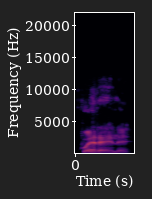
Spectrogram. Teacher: In the case of querele, when you see a Q, it will always be followed by the U as a W glide. I think, well, it's like that in English as well, so it's an easy one for us to remember.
